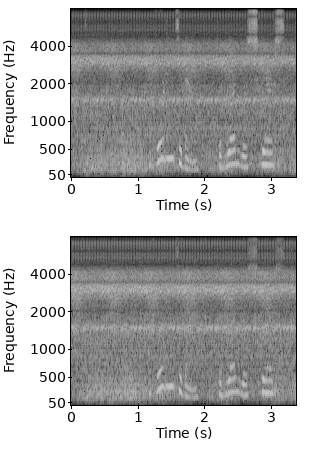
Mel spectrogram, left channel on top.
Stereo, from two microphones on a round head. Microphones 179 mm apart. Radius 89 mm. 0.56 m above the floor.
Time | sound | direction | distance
0.0 | an insect | 20° right (ahead or behind) | ?
1.2 | a woman speaking | 40° left (ahead or behind) | ?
